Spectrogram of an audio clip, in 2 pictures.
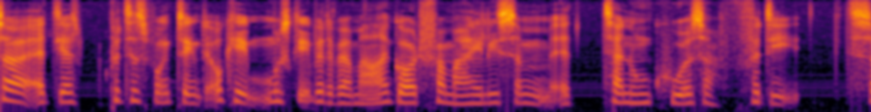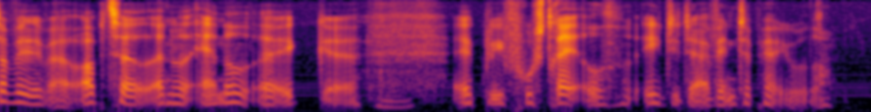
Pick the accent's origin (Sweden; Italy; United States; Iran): United States; Danish is a second language; also born or lived in Austria / Germany; now in Denmark; Men jeg er født og vokset op i USA.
